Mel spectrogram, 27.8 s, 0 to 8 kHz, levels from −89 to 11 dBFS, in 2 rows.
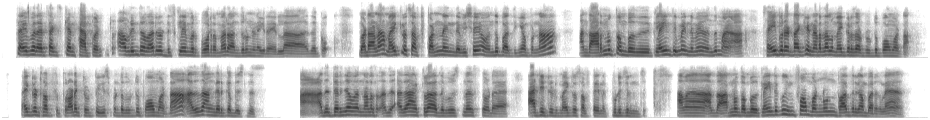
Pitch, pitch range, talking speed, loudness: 165 Hz, 155-190 Hz, 145 wpm, -19 LUFS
